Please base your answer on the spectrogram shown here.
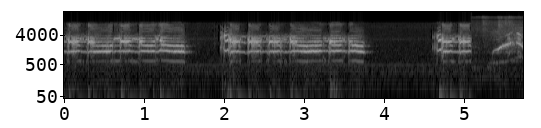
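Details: Parrots in noisy chatter: long raspy, buzzy squawks repeated in bursts with brief gaps, ending in a short rising whistled note.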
